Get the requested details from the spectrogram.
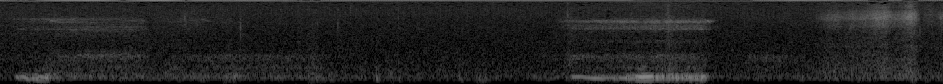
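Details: Soft, low rumbling snores with an airy hiss, about two breath cycles in seven seconds, in a quiet room: snoring.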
